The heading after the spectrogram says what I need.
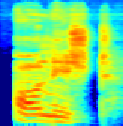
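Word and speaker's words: honest: ऑनेस्ट, ये देखिए दोस्तों यहाँ पर एच साइलेंट होता है, इसको बोलते हैं ऑनेस्ट, ऑनेस्ट, क्या बोलते हैं, ऑनेस्ट,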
